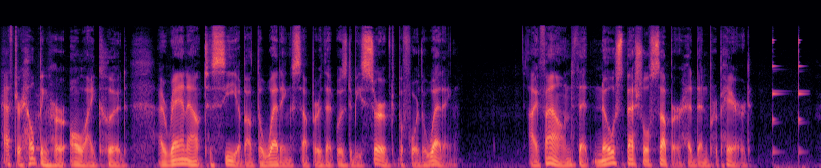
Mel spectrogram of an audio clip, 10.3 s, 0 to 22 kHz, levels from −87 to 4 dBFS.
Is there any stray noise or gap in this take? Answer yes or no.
yes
